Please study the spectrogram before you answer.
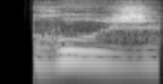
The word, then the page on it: rouge: frances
